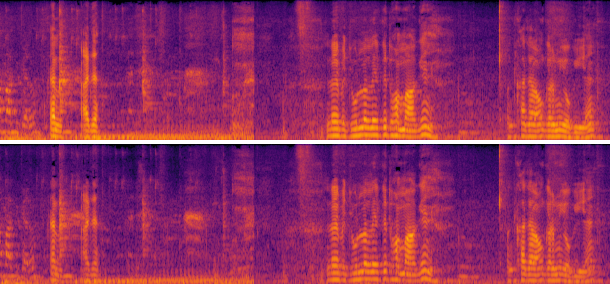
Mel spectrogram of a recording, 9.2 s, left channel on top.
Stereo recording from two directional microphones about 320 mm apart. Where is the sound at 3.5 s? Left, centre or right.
Centre.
